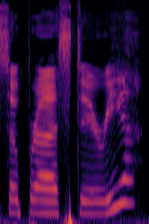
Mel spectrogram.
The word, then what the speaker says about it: Sopra Steria: Management Institute, Foundation Medicine, correct me on the pronunciation of this, Sopra Steria?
